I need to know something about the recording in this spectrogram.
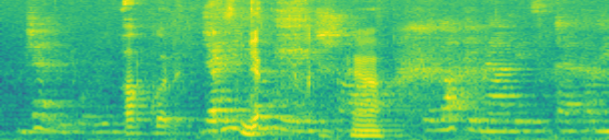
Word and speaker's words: Gelibolu: egy C betűvel írt, és talán S betűvel kiejtett szót, városnevet, vagy ilyesmit említett. Tehát nem a Gallipolit. Gelibolu. Akkor... Gelibolu és a latinális, tehát ami nálunk a C-fonéma, az a törökben a G.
